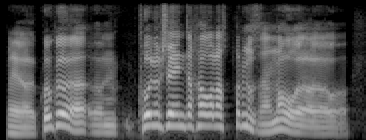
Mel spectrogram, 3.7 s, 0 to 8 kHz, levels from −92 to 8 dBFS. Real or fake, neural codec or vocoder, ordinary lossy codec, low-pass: fake; codec, 16 kHz, 1 kbps, FunCodec, trained on Chinese and English, 50 frames a second; none; 7.2 kHz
